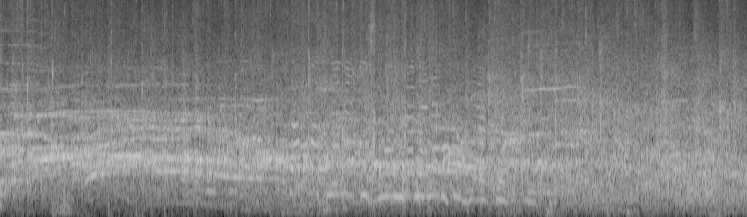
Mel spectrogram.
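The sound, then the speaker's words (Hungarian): A large audience applauds steadily and loudly throughout, a dense wash of clapping with crowd noise and scattered voices mixed in, sustained without a break. The applause is for a teacher and team from Arany János Általános Iskola in Marcalváros, called up at a young researchers' obstacle competition. “kérünk egy tanárt, nevelőtanárt, innen, ó, előttünk van, tapsoljuk meg őket!”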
